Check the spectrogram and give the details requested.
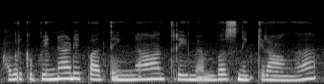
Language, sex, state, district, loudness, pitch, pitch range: Tamil, female, Tamil Nadu, Namakkal, -14 LUFS, 230 Hz, 215-245 Hz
